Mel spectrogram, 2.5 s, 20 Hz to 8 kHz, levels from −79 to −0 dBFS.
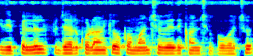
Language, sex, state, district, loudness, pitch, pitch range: Telugu, male, Andhra Pradesh, Anantapur, -15 LUFS, 130 Hz, 120-130 Hz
